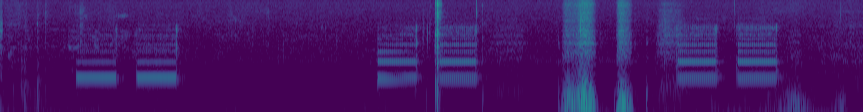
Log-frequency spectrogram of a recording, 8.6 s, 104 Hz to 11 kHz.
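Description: Telephone keypad tones beep in three quick pairs while dialing an 11-digit phone number, spaced a couple of seconds apart, with a couple of loud handling thumps in between and a quiet background.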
